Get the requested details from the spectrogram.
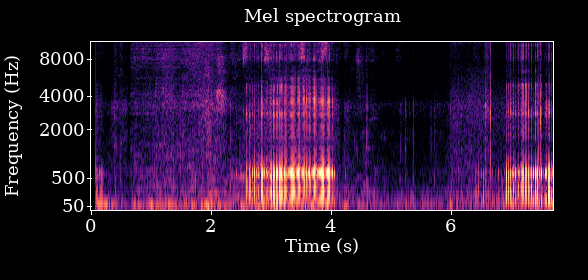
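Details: Sleeping dog snoring: rattling, buzzy snores on each breath with some background sound.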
